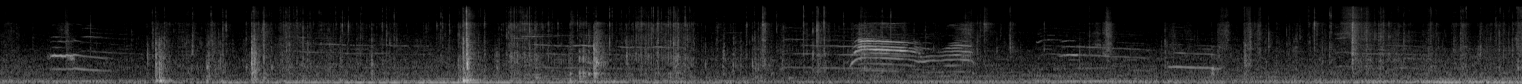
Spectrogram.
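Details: Kittens and adult cats meowing while eating their food; several overlapping harmonic meows that rise and fall, bunched into a rapid run of cries around the middle, with scattered sharp clicks and a steady low hum underneath.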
